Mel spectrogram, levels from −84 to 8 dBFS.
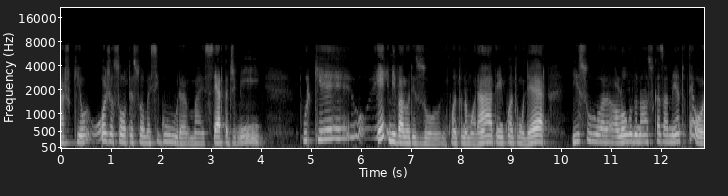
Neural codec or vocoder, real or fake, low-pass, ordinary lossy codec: none; real; 7.2 kHz; Opus, 64 kbps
